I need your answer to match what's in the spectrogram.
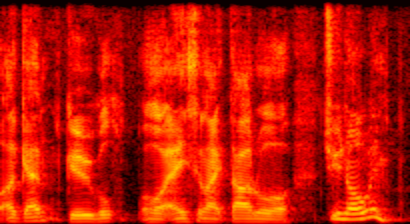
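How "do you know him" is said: much higher, eager question. Retold or imitated. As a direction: ask it high and curious. Imagined question to a bystander.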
